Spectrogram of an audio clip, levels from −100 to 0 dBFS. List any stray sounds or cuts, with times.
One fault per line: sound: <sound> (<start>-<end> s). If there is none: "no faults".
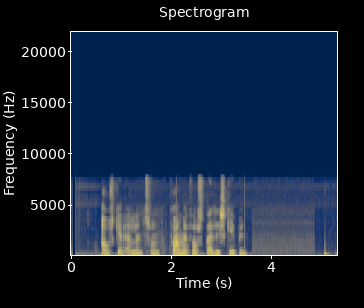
no faults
